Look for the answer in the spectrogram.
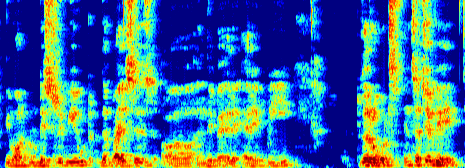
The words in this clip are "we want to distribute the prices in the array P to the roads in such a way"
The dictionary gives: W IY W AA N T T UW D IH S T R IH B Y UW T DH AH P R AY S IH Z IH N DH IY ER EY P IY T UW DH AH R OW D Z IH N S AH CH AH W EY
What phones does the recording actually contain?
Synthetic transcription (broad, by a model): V IY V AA N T T UW D IH S T R IH B Y UW T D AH P R AY S IH Z IH N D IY ER EY P IY T UW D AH R OW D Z IH N S AH CH AH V EY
